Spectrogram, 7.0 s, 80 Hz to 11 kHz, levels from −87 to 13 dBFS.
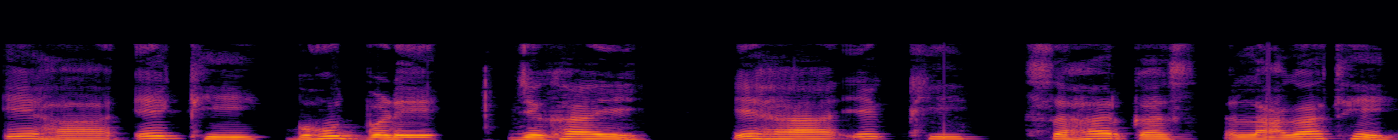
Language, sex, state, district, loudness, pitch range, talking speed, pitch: Chhattisgarhi, male, Chhattisgarh, Jashpur, -18 LUFS, 165-185 Hz, 120 wpm, 175 Hz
